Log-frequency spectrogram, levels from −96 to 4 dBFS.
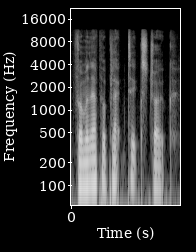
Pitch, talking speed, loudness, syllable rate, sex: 105 Hz, 145 wpm, -20 LUFS, 5.0 syllables/s, male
